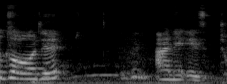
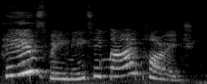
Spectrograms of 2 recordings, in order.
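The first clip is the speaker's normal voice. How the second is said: much higher, loud gasping mother bear; Mummy Bear gasping; 10 semitones higher, 8 dB louder than usual. Acted. Mummy Bear shocked at her eaten porridge, gasping. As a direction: gasp it out in shock. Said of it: "gasped Mummy Bear".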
